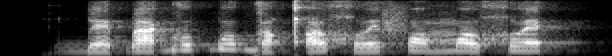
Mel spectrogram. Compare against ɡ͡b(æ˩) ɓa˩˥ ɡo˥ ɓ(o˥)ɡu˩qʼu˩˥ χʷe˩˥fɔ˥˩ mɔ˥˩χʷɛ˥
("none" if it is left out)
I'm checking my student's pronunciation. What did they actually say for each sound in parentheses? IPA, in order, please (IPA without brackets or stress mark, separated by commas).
ɛ˩, o˥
